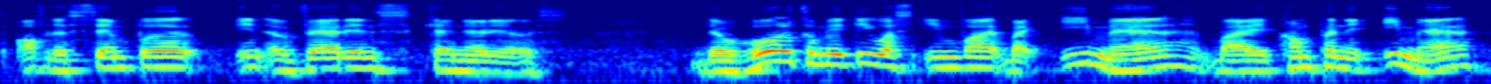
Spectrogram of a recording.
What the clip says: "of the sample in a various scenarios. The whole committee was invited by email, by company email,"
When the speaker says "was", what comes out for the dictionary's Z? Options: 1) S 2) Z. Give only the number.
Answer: 1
